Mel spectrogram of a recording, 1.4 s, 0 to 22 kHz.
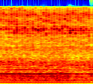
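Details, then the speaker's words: Craftsman 21-inch self-propelled mower after repairs (replacement exhaust bolts, carb clean, safety cable zip-tie fix, key start removed): small single-cylinder engine holds steady speed, quick even beat, no misses; runs really well. "and it runs really well. Just had those little minor fixes that I needed to do."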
